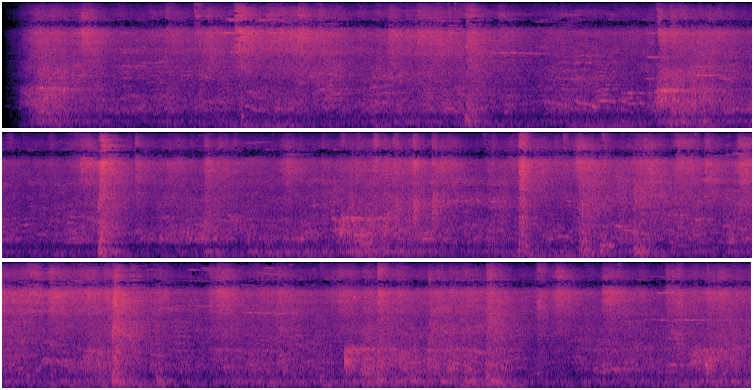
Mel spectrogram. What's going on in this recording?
Soundscapes > Indoors
AMBSprt-Samsung Galaxy Smartphone, CU Bowling Alley, Ball Drops, Pins Crash, Walla Nicholas Judy TDC
A bowling alley ambience - bowling ball drops, pins crash and walla.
